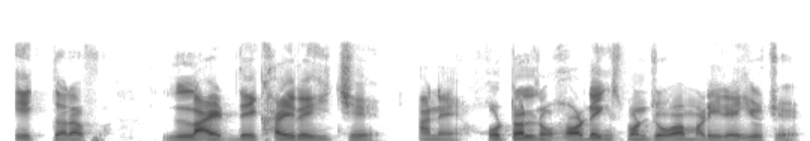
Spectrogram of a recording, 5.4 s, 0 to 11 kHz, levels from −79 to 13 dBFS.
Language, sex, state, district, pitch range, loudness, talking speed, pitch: Gujarati, male, Gujarat, Valsad, 90-110 Hz, -21 LUFS, 165 wpm, 100 Hz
